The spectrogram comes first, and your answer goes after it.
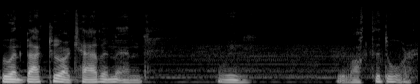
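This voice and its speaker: A man narrating a first-person horror story in a tense, halting way with stammered restarts. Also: fairly low pitch, fairly even intonation, warm tone. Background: faint music.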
